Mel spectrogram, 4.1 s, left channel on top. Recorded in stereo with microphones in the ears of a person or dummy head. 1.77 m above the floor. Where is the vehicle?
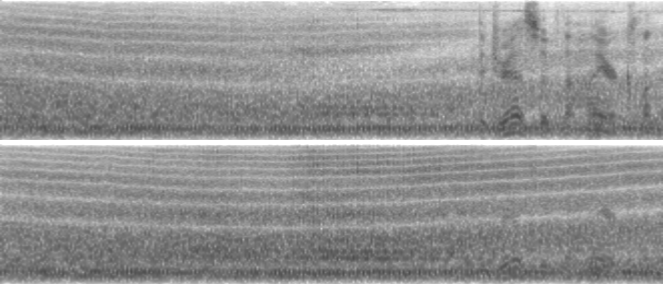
10° right (ahead or behind); by 4.2 s 80° right.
